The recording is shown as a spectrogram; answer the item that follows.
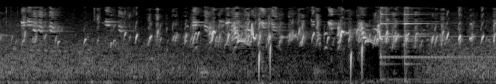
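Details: Goldfinch song played to train goldfinches to imitate sounds; lively high twittering and chirps build through the middle, with a few sharp click-like notes and a faint steady tone near the end.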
